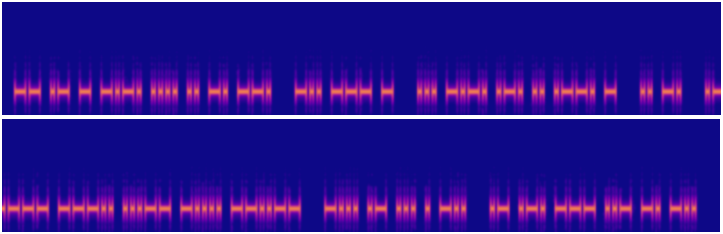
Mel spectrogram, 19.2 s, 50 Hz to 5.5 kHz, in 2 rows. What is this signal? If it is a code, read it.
Morse code, heard as a keyed tone, about 25 wpm, 600 Hz. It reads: MATCHING DOT SCRIPT IN 1836, BASED AROUND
